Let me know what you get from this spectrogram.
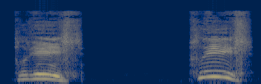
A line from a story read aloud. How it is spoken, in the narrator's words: She slurred her speech because of drugs and alcohol, her voice barely audible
